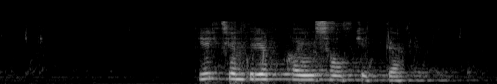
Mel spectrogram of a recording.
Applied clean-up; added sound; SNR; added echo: neural separator model SepFormer DNS4.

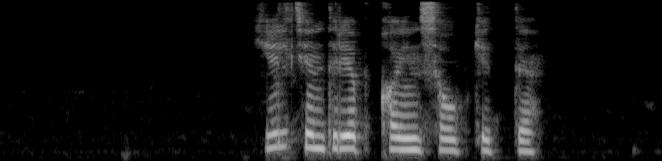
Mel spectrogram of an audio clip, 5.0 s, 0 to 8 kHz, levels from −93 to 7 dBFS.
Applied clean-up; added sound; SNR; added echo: none; none; none; none.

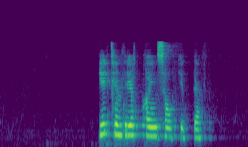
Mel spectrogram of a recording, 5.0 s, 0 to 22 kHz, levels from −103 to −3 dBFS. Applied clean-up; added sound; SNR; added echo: neural mask model DeepFilterNet 3.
